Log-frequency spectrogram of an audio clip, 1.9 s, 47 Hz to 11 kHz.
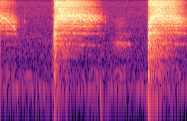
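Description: Short sharp hissing spits about once a second over a faint hum; the syrup pump is leaking CO2 and spitting.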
